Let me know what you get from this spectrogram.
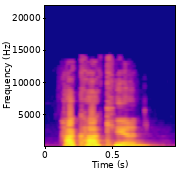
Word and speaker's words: Hakakian: Hakakian.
